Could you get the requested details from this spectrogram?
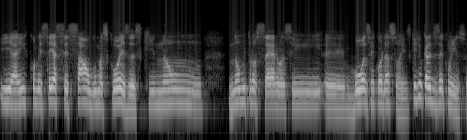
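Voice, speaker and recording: Very slow, fairly high-pitched male speech. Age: 60s. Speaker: pilgrim sharing travel experience. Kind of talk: live talk to online audience. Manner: halting, many repetitions and fillers.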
